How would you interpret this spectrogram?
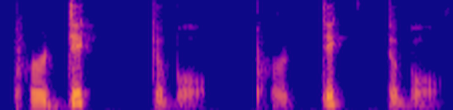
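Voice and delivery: predictable said slowly, DIC punched; careful, slow demo of pre-DIC-table; stressed syllable demo. Shown as a demonstration. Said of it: "let's look at where we stress the word".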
